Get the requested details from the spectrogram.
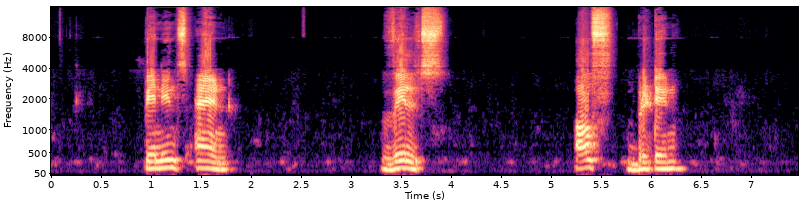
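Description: A man speaks calmly and clearly, close by, in short phrases.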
